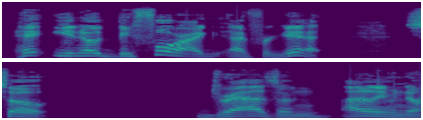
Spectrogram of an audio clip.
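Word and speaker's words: Drazan: the tide, hey, before I forget, so Drazen, I don't even know how to say her name.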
